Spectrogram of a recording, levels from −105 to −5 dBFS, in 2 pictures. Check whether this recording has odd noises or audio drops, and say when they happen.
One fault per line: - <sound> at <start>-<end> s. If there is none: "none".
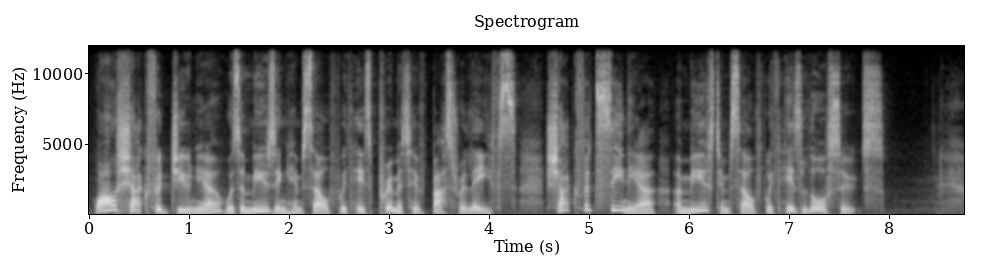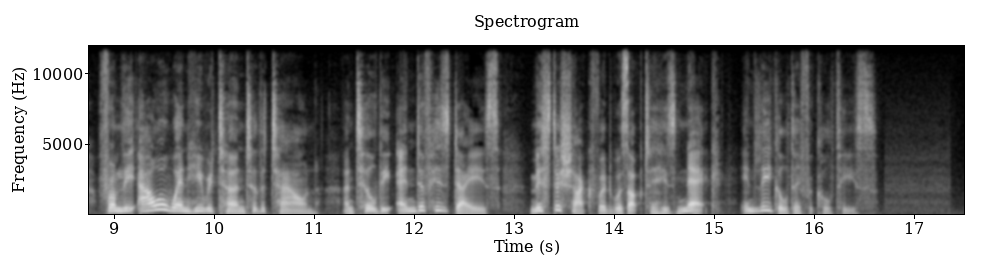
none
